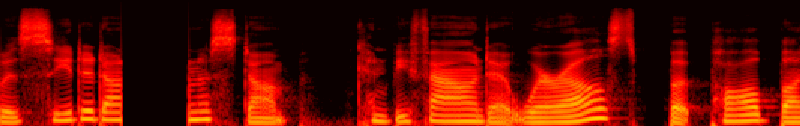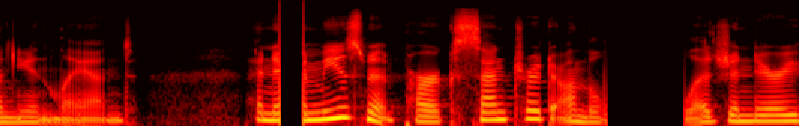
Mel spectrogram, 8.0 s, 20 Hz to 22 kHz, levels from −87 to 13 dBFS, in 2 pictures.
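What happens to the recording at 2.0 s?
Nothing goes wrong at 2.0 s; the speech there plays through intact, with no dropout, click, distortion or other fault at that moment.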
